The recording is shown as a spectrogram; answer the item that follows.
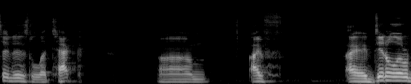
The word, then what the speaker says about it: LaTeX: how you pronounce this um this isn't uh latex you don't pronounce this latex like the uh like the material the way i pronounce it is latex i've i did a little bit of research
